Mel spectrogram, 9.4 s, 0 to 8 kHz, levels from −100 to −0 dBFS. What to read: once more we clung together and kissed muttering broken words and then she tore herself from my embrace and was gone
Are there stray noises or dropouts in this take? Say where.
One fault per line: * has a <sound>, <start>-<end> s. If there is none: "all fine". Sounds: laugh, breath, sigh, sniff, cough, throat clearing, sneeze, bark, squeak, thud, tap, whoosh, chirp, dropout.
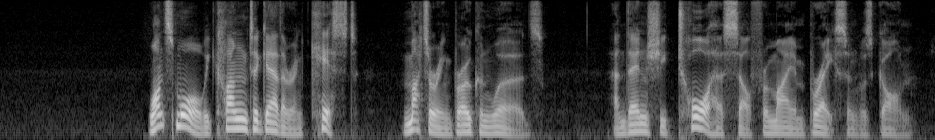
all fine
